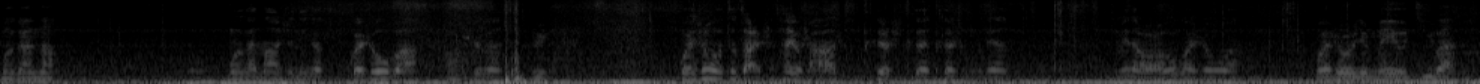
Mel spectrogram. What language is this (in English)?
Chinese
